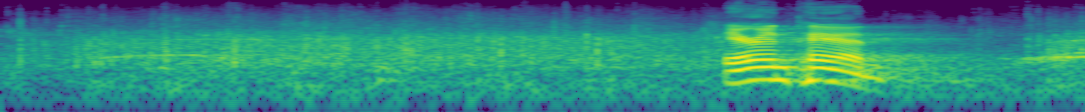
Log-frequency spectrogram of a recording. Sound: applause

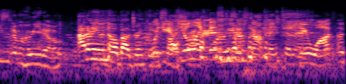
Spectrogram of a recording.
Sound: laughs

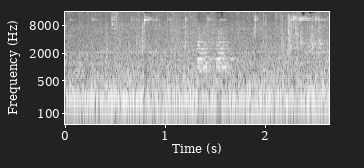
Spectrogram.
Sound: car horn

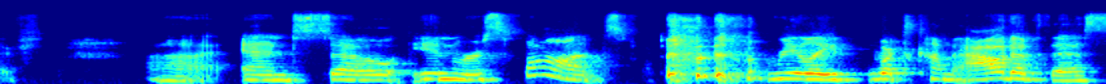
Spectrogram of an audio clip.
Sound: coughs

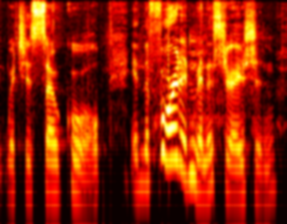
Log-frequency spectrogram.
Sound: laughter

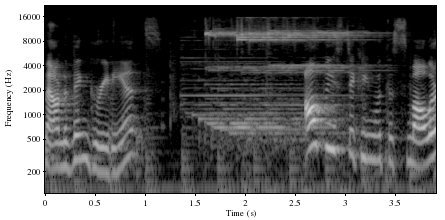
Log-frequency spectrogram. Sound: gently chiming bells

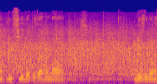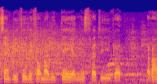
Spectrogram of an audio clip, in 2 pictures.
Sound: applause

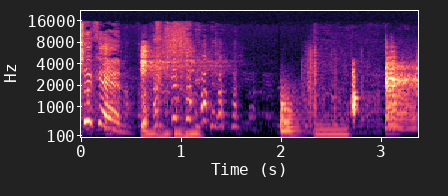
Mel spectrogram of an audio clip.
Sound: laughs

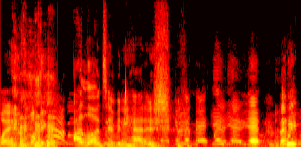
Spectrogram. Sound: laughs

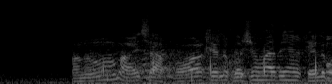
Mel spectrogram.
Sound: foreign language

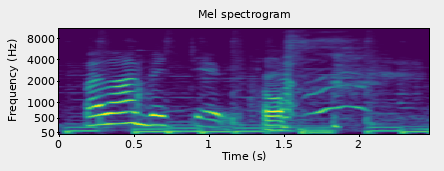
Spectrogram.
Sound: laughs

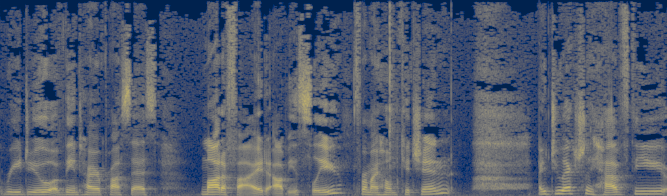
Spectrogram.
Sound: softly sighs

